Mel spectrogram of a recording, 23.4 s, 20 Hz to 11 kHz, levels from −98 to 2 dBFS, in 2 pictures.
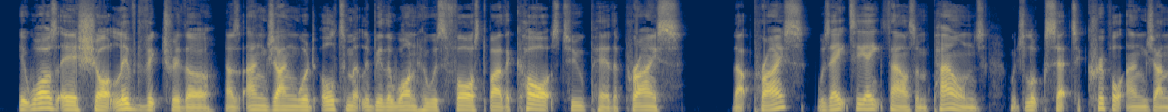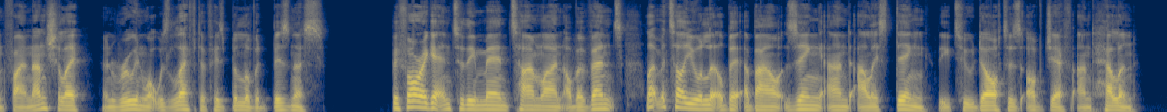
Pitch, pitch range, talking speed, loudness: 105 Hz, 95-120 Hz, 190 wpm, -19 LUFS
